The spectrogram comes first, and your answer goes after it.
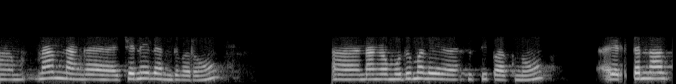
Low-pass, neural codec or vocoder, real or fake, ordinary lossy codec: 3.6 kHz; none; real; none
